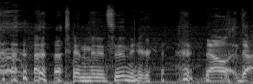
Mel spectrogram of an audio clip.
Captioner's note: laughs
